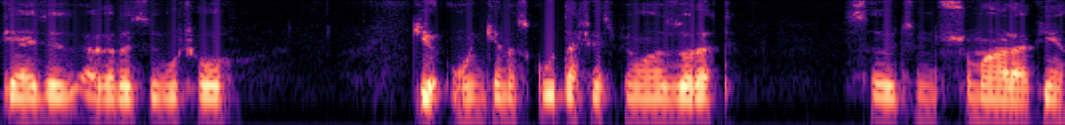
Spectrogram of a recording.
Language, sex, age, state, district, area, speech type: Kashmiri, male, 18-30, Jammu and Kashmir, Anantnag, rural, spontaneous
